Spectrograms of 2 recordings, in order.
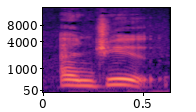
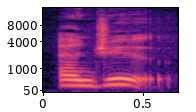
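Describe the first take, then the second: First: The two words are blended together quickly. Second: The two words are blended together quickly.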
